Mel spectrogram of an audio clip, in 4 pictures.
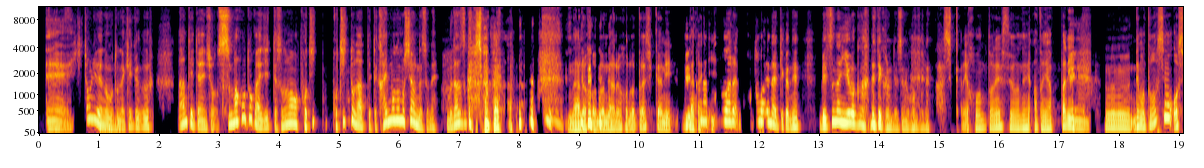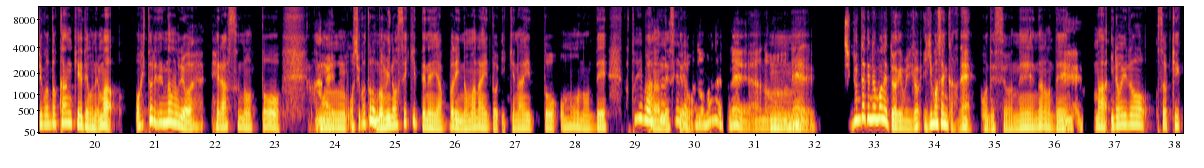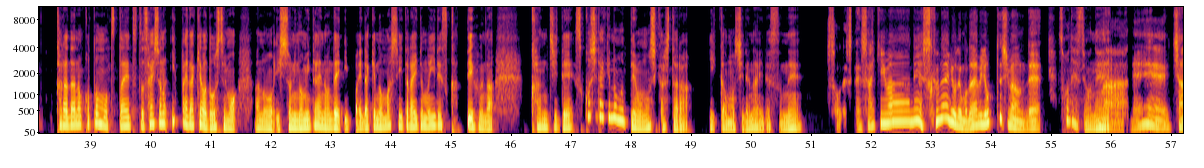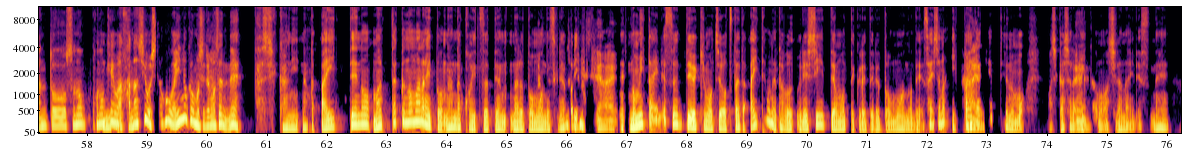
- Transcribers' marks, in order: chuckle; laughing while speaking: "無駄遣いしちゃうんで"; laugh; chuckle
- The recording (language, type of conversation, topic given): Japanese, advice, 断りづらい誘いを上手にかわすにはどうすればいいですか？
